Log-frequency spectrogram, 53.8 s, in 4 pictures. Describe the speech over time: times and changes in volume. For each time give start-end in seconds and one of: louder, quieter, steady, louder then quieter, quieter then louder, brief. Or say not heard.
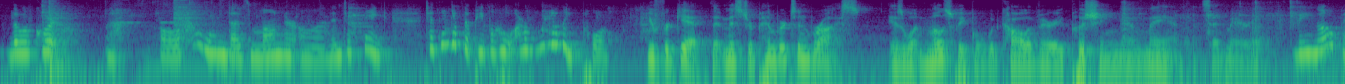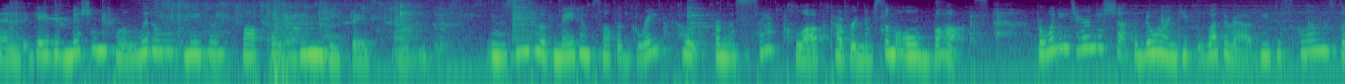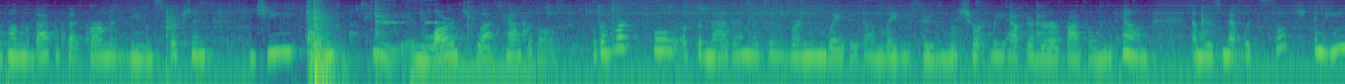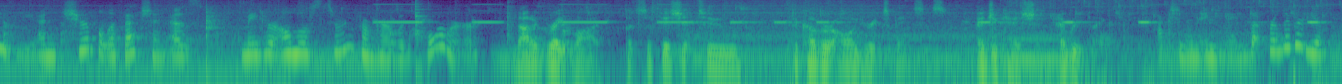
0.0-53.7 steady.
